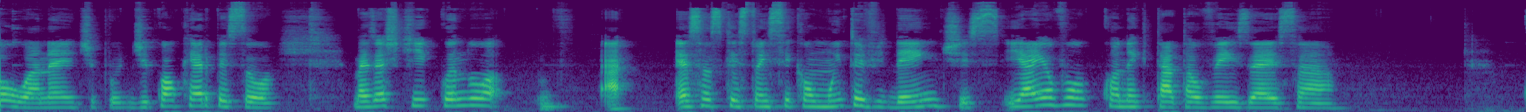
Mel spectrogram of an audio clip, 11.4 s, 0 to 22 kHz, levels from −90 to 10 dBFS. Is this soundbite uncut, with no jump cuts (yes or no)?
yes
